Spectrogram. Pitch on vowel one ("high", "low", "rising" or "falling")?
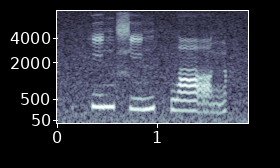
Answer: high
